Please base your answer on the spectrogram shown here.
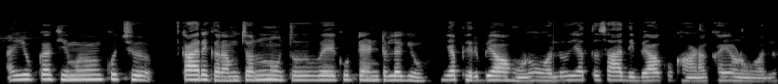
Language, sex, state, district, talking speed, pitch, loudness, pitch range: Garhwali, female, Uttarakhand, Tehri Garhwal, 175 wpm, 200 Hz, -20 LUFS, 185-210 Hz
